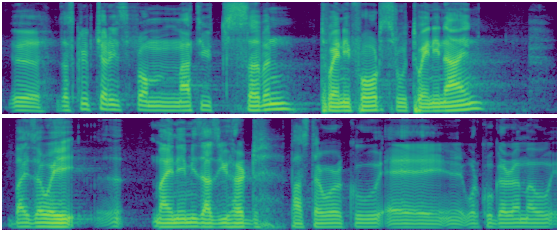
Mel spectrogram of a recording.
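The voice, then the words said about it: Ethiopian-accented English. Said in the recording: “a very special mic that interprets my accent ... I am originally from Ethiopia”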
